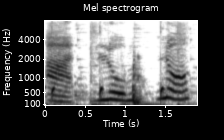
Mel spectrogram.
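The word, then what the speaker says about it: alumno: más fuerte por ejemplo si digo a lum no lo que tenemos que pronunciar con más fuerza de las tres es lum fíjense alum no la sílaba que pronunciamos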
